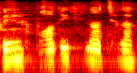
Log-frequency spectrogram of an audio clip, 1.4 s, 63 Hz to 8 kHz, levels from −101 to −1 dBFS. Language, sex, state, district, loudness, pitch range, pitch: Hindi, male, Uttarakhand, Uttarkashi, -18 LUFS, 150-165 Hz, 150 Hz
